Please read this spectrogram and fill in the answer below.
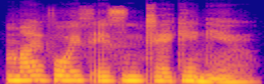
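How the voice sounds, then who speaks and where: A hypnotist speaking a slow, soothing, repetitive guided trance script. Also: mid-range voice, expressive, mellow, lo-fi sound.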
